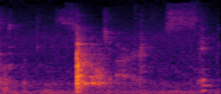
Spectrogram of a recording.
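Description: A single sharp clink with a short ring about a second in, kitchenware knocking together: a small spice container tapped against the pot as spices are shaken in.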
